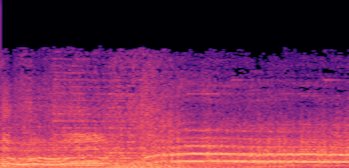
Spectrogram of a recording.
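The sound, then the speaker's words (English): A goat bleats loudly during a goat yoga session, a wavering, quavering cry that shifts into a long, sustained nasal call lasting about two seconds, with no other sounds around it. “This is actually a recording of goat yoga.”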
